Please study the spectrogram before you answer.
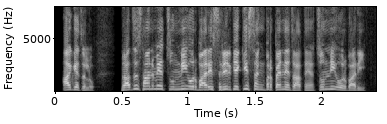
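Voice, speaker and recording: A man teaching a quiz-style exam prep lesson, firing off questions and urging quick answers. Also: extremely high pitch, big pitch swings, no echo, clean studio sound. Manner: rapid-fire, urging answers fast.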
